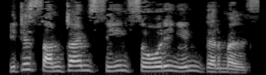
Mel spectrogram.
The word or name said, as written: soaring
